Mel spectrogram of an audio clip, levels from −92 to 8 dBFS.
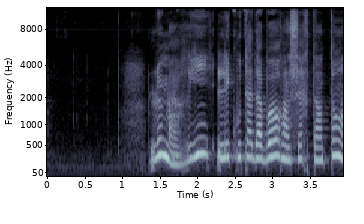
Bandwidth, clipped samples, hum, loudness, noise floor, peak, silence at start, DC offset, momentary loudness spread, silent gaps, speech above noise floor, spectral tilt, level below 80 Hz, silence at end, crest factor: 12 kHz; under 0.1%; none; -25 LUFS; -69 dBFS; -10 dBFS; 1.35 s; under 0.1%; 7 LU; none; 44 dB; -4 dB/octave; -70 dBFS; 0 s; 16 dB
